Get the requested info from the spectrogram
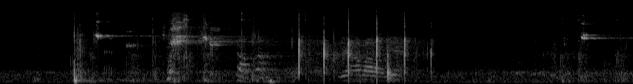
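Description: Table tennis rally: the plastic ball clicks sharply off bats and the table in quick succession, in a denser run of strikes about halfway through. Shoes squeak briefly on the court floor about a second in and again near the end.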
